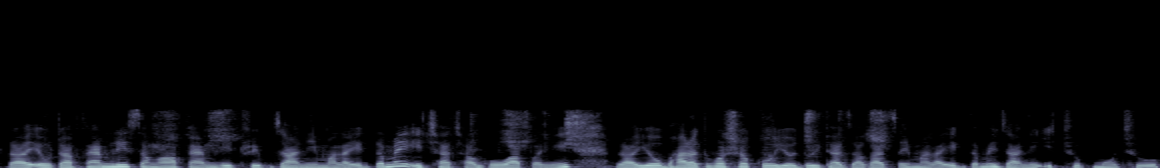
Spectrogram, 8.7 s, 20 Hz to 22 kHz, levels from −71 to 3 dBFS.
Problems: none marked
